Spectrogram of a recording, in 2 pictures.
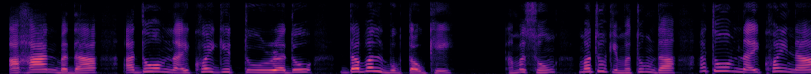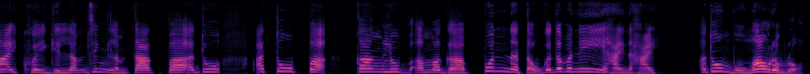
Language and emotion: Manipuri, angry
